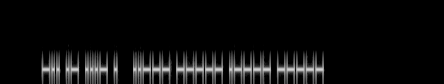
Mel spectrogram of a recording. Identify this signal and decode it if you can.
Morse code, heard as a keyed tone, about 50 wpm, 700 Hz. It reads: DAVE 2010
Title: CWT Exchange 50wpm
